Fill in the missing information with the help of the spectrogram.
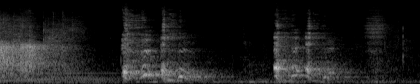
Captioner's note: cough cough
